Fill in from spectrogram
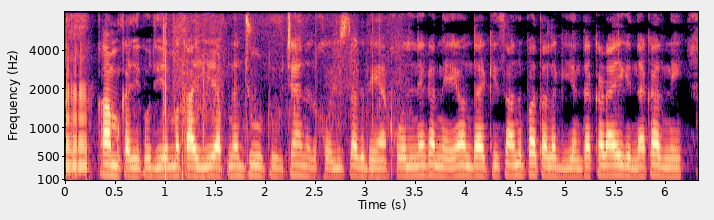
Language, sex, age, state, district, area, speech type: Dogri, female, 30-45, Jammu and Kashmir, Samba, rural, spontaneous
